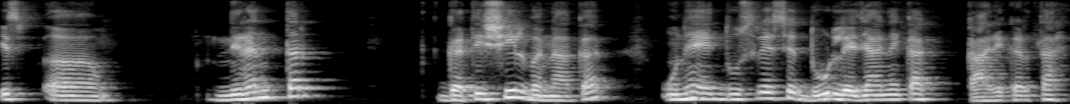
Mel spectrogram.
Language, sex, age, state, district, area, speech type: Hindi, male, 45-60, Madhya Pradesh, Ujjain, urban, spontaneous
